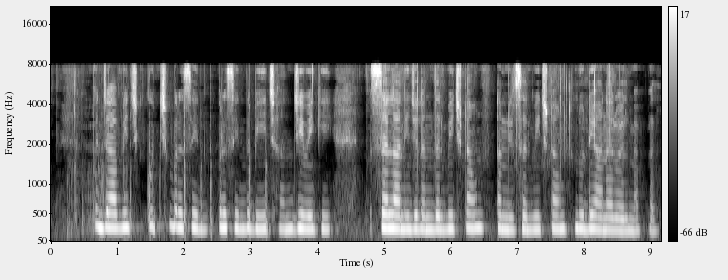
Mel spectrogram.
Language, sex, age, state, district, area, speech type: Punjabi, female, 18-30, Punjab, Rupnagar, urban, spontaneous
